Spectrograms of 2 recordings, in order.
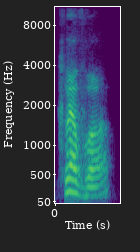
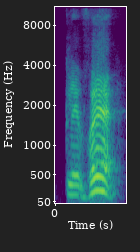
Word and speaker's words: clever: have adjective like clever so you see in all these words you are giving stress on you are giving stress on first syllable not on the second syllable we will not say clever keyboard happy no not like that table football toothpaste rainy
